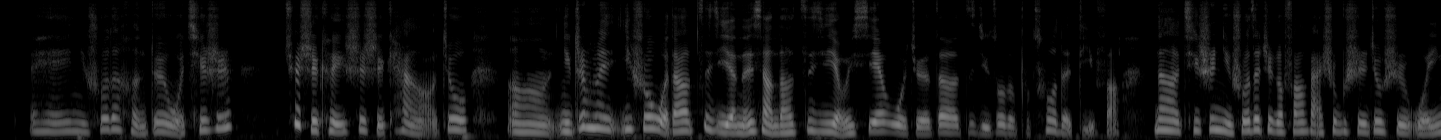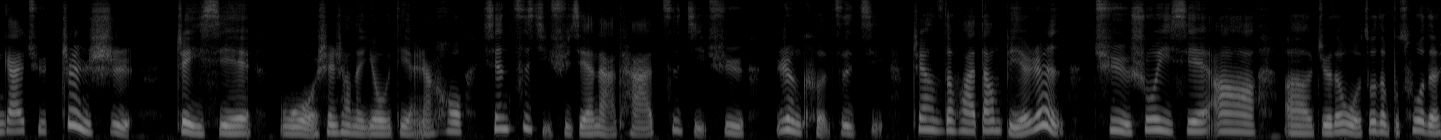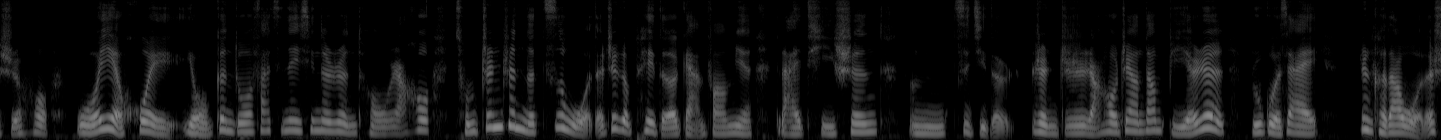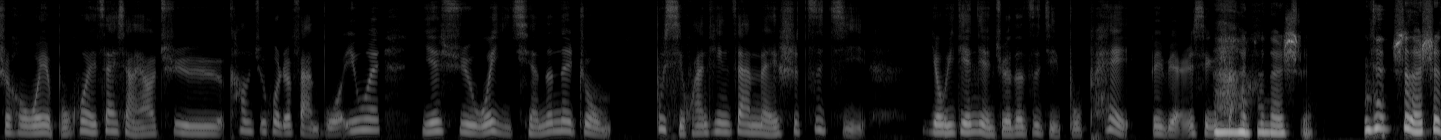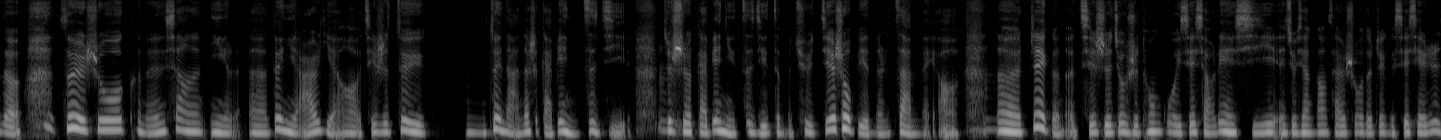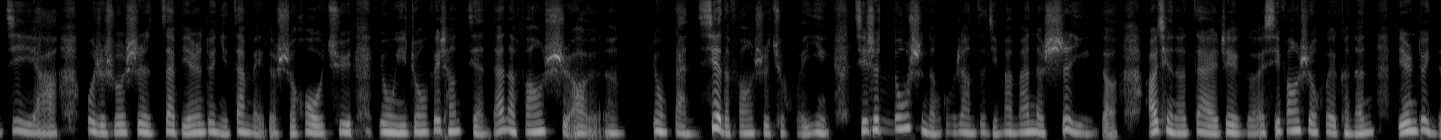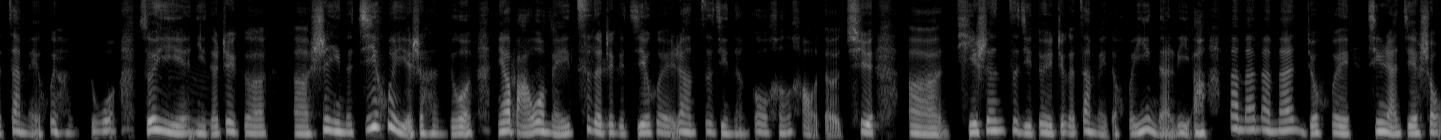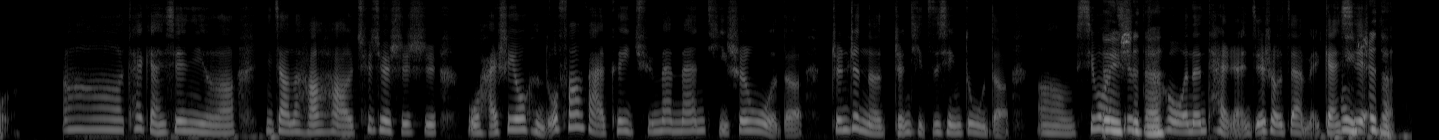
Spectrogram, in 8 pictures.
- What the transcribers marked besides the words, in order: laughing while speaking: "欣赏"; laughing while speaking: "啊"; chuckle; other background noise
- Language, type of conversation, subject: Chinese, advice, 为什么我很难接受别人的赞美，总觉得自己不配？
